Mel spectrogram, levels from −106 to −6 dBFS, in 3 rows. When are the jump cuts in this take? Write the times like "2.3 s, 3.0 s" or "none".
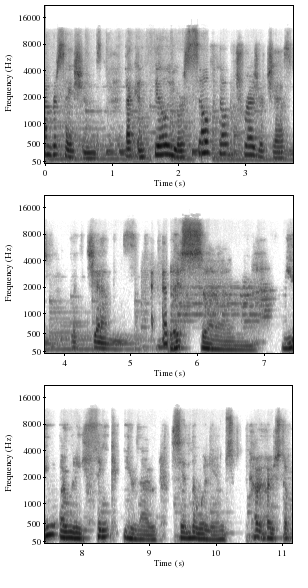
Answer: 5.5 s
